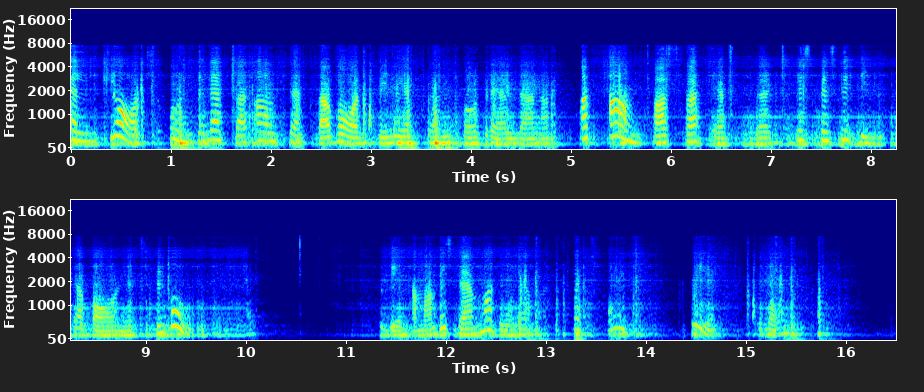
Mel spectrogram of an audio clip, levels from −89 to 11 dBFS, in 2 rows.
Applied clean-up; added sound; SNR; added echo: neural mask model RNNoise.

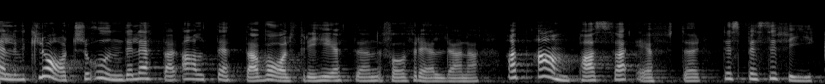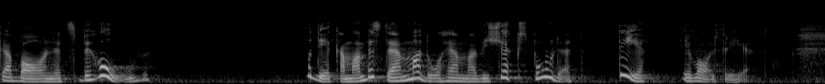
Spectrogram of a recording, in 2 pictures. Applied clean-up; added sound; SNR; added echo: none; none; none; none.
